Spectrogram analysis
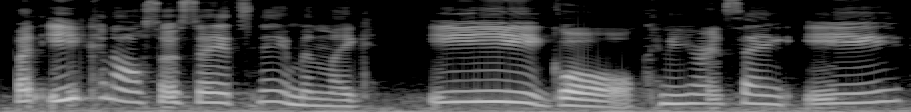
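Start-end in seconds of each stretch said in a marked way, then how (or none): none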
